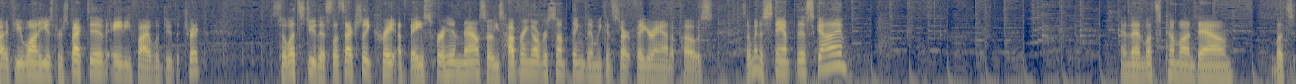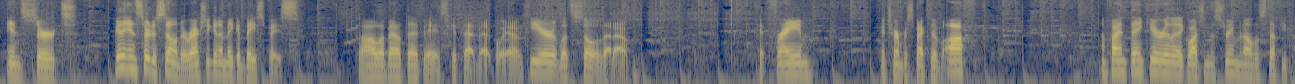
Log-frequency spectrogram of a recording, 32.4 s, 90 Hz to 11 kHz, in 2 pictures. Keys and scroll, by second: 24.9 f, 27.6 s.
